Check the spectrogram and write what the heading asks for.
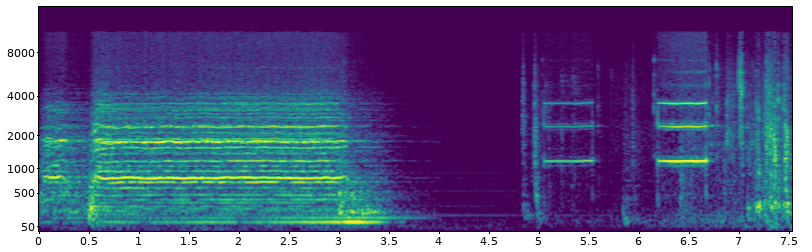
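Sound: telephone ringing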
